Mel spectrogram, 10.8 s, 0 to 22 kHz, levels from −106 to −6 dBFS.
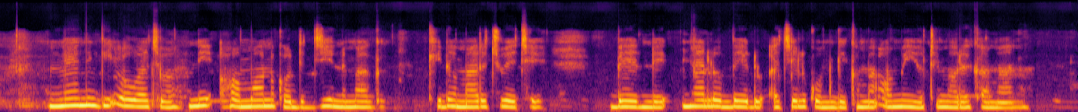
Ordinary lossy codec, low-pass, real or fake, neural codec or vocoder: none; 19.8 kHz; fake; codec, 44.1 kHz, 7.8 kbps, DAC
